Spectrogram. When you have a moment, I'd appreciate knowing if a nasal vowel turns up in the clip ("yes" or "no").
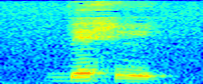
yes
